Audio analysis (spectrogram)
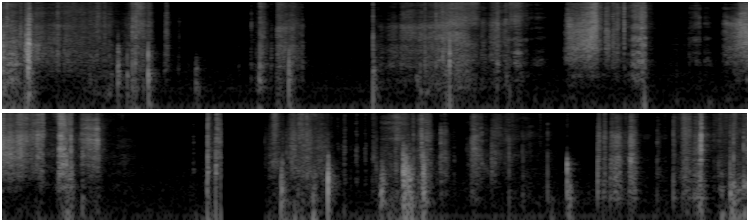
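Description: Long nails scratch and rub across the printed, thick uncoated paper pages of a large open encyclopedia, and the pages are turned. The audio is quiet, with soft bright rustling swells when pages turn, interspersed with short, dry scratching ticks and a brief silence near the middle.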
